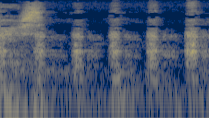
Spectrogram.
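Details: Butters the Saint Bernard protests at bedtime with four evenly spaced, rough, breathy vocal bursts. A brief human voice sound comes first, in a small quiet room.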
